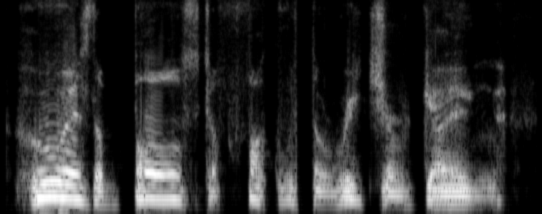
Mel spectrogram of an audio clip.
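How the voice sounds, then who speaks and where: Slowish in pace, a man puts on a character voice pitched fairly low, with very wide pitch swings. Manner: menacing.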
